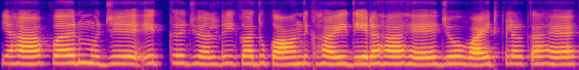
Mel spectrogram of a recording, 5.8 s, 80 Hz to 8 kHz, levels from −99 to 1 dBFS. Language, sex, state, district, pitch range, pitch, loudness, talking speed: Hindi, female, Odisha, Khordha, 265-280 Hz, 275 Hz, -15 LUFS, 165 wpm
